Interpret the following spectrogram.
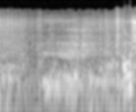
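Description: Several domestic pigeons cooing in a loft, low warbling calls overlapping one another throughout; a man's voice starts just at the end.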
